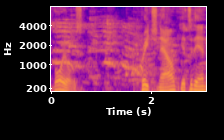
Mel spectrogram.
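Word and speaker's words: Vils: in for Wolf County how you you pronounce it I pronounced it VES voils voils okay v i l s voils preach now gets it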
